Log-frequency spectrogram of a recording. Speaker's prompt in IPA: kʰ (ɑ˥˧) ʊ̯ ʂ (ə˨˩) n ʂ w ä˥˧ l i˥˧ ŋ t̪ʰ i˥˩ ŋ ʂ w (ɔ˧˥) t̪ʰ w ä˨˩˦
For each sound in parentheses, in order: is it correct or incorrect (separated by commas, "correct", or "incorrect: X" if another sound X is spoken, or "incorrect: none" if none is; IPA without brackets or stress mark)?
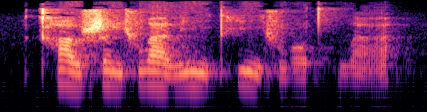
correct, incorrect: ə˥˧, correct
